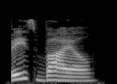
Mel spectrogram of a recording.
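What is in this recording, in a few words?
"bass viol", British English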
